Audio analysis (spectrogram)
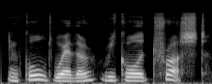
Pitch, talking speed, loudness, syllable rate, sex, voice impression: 185 Hz, 200 wpm, -16 LUFS, 4.2 syllables/s, female, feminine, adult-like, slightly intellectual, slightly calm, slightly sweet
